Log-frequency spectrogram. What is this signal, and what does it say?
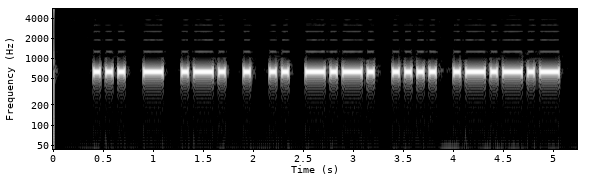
Morse code, heard as a keyed tone, about 20 wpm, 630 Hz. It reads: STREICH.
